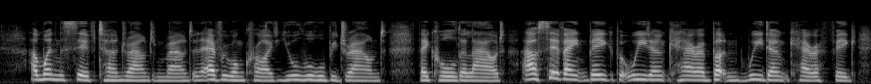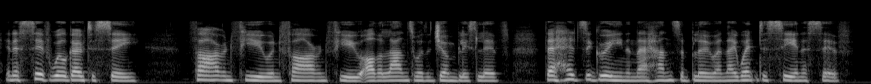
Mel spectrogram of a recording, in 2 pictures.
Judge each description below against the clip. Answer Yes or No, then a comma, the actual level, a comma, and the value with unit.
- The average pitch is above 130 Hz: Yes, high, 190 Hz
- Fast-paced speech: Yes, fast, 245 wpm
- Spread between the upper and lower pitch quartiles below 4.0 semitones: Yes, narrow, 2.4 semitones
